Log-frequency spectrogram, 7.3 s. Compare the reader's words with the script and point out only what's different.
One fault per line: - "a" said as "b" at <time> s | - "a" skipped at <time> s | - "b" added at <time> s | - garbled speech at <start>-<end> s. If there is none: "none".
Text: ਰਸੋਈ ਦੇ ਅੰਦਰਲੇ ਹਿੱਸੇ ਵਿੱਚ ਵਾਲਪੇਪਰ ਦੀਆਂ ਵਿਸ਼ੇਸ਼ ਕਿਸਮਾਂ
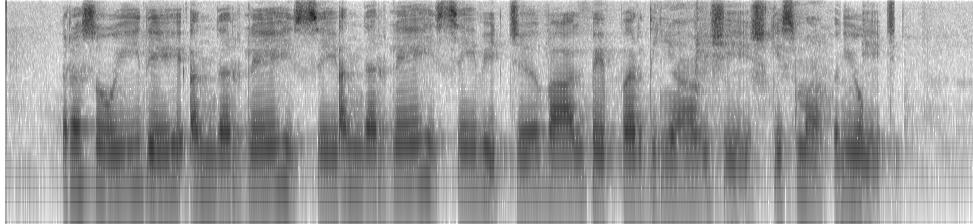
- "ਅੰਦਰਲੇ ਹਿੱਸੇ" added at 2.6 s
- garbled speech at 6.2-6.8 s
